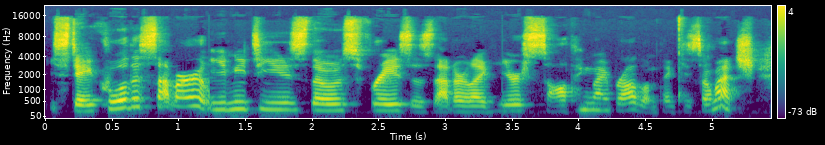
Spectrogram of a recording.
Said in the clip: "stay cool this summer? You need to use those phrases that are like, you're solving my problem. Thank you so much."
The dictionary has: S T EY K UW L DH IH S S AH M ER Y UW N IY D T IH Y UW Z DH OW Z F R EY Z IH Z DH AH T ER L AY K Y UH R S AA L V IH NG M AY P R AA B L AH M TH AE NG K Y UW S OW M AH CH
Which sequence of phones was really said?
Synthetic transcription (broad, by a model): S T EY K UW L DH IH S S AH M ER Y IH N IY D T IH Y UW Z DH OW Z F R EY Z IH Z DH AH T ER L AY K Y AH R S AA L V IH NG M AY P R AA B L AH M TH AE NG K Y UW S OW M AH CH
